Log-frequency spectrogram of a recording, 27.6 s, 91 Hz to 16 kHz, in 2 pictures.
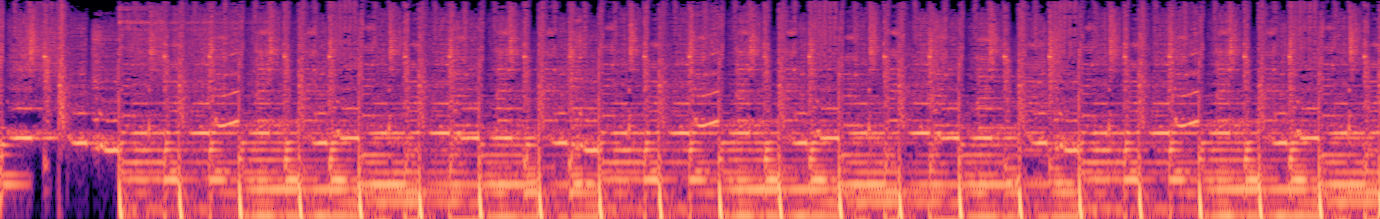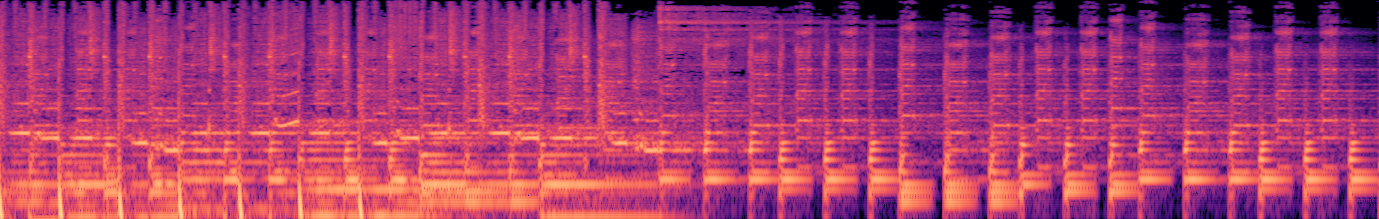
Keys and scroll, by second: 7.5-9.4 typing, 9.8 Return, 11.3-12.1 typing, 17.9 d, 19.6-20.4 typing, 27.2 l.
